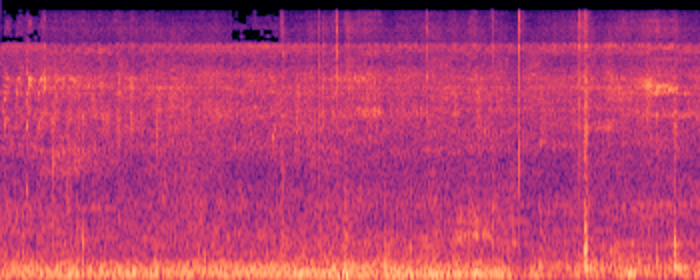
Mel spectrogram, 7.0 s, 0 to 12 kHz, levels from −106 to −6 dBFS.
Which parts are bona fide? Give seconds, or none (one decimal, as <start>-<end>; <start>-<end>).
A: 0.0-0.4; 2.3-2.8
